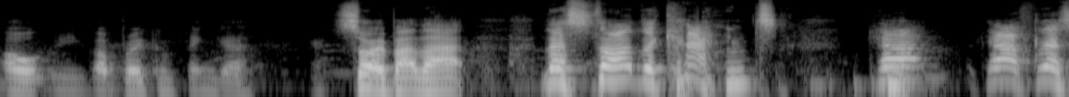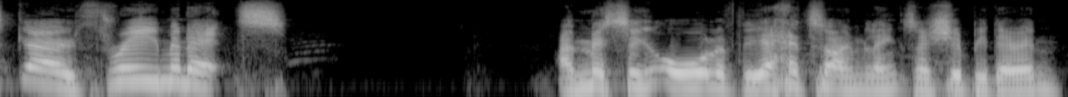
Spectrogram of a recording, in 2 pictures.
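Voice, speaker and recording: A man's high voice, free of room sound, moves at a measured pace as he hosts a live radio charity auction from the studio. Full of energy, he calls on listeners to bid with rising excitement.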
